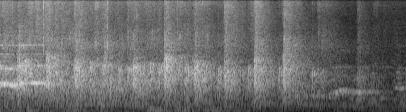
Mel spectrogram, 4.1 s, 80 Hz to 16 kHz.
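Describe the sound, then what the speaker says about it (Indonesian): A classroom group claps for a student team, a loud burst of dense applause that gradually thins and fades over a few seconds, with a voice briefly audible. "tepuk tangan dulu untuk kelompok 1."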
